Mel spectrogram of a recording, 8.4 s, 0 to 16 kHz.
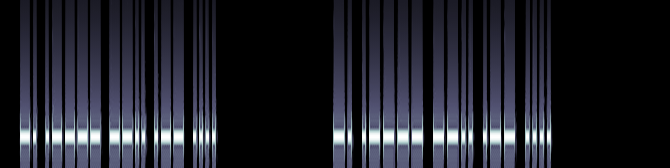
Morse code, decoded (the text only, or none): N1ZWH N1ZWH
